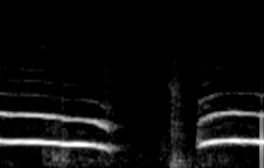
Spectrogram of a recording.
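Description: A dog named Cubby howls close by in two long, sustained wavering tones separated by a short pause with a faint whimper-like sound between them.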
